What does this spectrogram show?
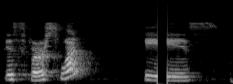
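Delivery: normal talking voice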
